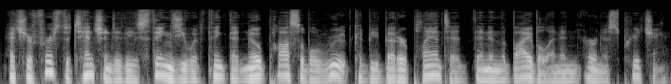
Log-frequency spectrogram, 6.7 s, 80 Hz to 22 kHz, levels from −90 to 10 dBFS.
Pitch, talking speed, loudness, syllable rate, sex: 105 Hz, 230 wpm, -17 LUFS, 5.5 syllables/s, male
